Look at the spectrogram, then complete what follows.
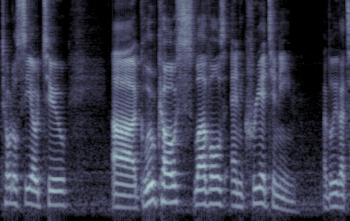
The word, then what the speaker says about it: creatinine: They measured sodium, potassium, chloride, total CO2, glucose levels, and creatinine.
